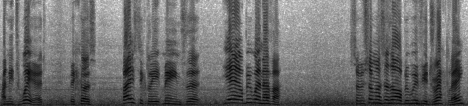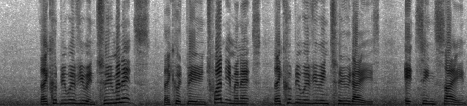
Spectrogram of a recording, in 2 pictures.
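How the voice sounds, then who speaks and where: Over noticeable background noise, a man with a high pitch and lively intonation talks at a fairly quick pace, broken by long, frequent pauses. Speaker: vlogger. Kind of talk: casual vlog monologue. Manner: rambling, halting. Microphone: muffled audio from inside helmet.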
